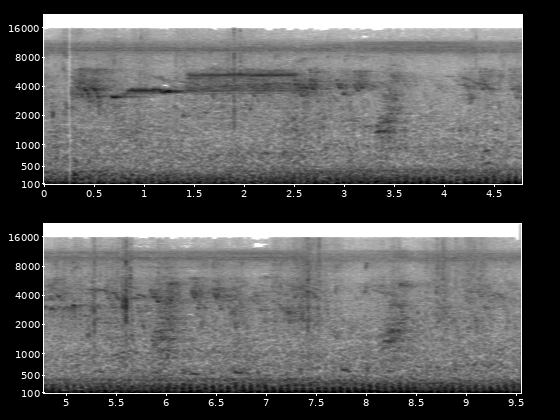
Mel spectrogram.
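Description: Birds calling, with clear whistled notes in the first couple of seconds and scattered short chirps after, over a steady low rumble.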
